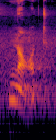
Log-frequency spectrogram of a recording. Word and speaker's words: knot: The answer is not. K is silent. K-N-O-T.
